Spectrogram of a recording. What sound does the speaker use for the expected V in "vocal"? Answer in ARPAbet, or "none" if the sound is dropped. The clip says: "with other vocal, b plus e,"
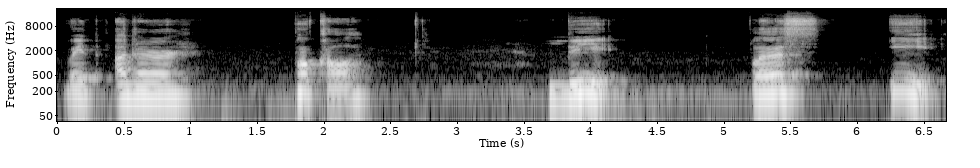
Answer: P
